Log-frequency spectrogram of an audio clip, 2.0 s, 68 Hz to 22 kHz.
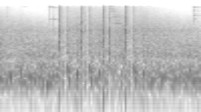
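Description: Rapid semi-automatic fire from a Chinese Polytech AKS-762 rifle in 7.62×39mm, several shots a second with echo between them, the string stopping near the end.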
